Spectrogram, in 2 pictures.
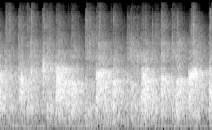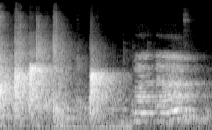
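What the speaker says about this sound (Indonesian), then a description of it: "tepuk tangan dulu untuk Rasti." A classroom gives Rasti a round of applause in rhythmic bursts of clapping, loud and close, then it stops abruptly and a voice speaks afterward.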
